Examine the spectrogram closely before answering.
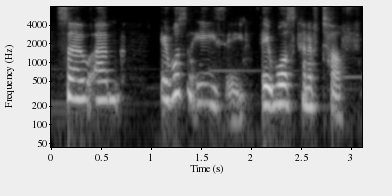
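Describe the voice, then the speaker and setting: A woman in her fifties with a Yorkshire accent, recounting her working life as a guest on an interview show. She speaks in a measured, reflective way and pauses often on "um". Soft music plays faintly behind her. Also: a little high, very animated. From England. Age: 50s. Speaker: guest, senior prosecutor. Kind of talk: interview storytelling.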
